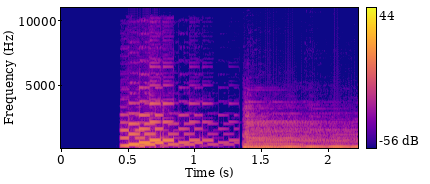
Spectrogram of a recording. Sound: logo beeps; dramatic music

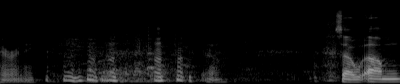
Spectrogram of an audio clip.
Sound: laughter

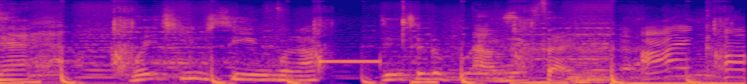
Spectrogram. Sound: beep

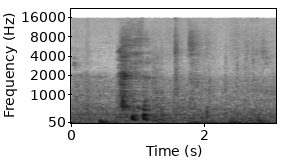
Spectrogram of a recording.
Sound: laughs

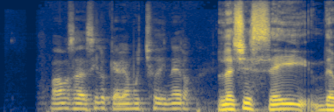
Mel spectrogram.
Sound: speaking Spanish

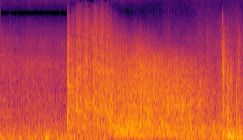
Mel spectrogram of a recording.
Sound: thunder

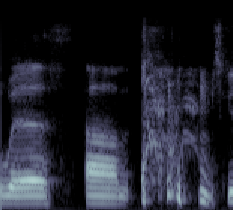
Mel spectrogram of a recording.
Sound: cough

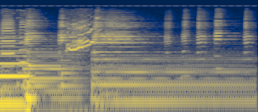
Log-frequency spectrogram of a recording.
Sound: horn honking

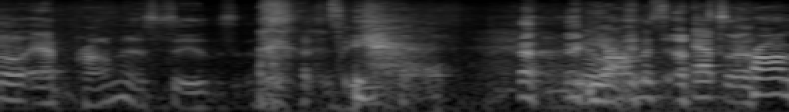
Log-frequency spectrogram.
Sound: speech drowned out by chuckling

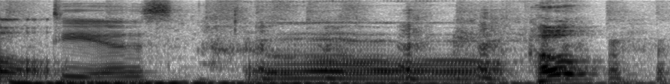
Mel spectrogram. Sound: laughs

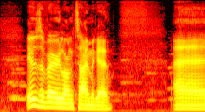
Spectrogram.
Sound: breathe in of contemplation

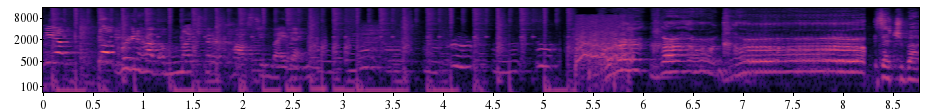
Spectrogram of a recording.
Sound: growling

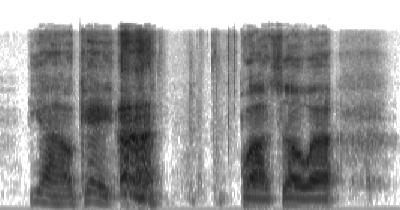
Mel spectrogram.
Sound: clears throat

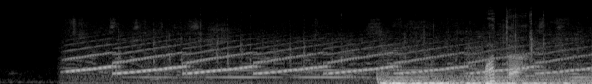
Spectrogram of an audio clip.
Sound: silence; alarm blares

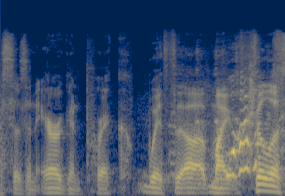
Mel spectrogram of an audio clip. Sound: giggling

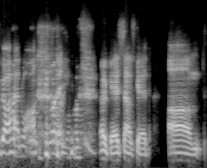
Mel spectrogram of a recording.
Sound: laughs

